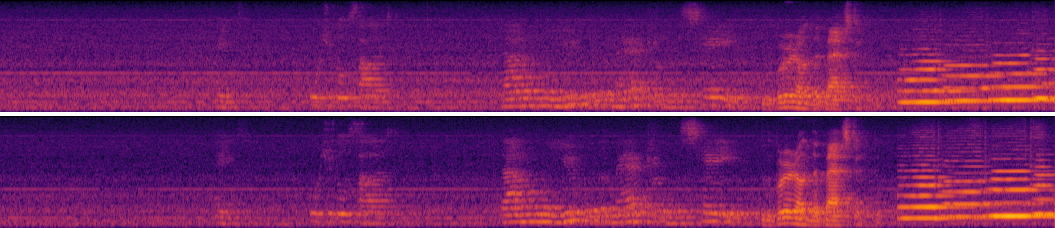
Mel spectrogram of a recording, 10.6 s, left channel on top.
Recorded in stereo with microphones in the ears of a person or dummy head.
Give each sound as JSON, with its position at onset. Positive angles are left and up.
{"t": 2.1, "sound": "a woman speaking", "side_deg": 20, "distance_m": 1.7}
{"t": 5.0, "sound": "a woman speaking", "side_deg": -60, "distance_m": 3.0}
{"t": 7.6, "sound": "a man speaking", "side_deg": -40, "distance_m": 0.8}
{"t": 9.0, "sound": "a flute", "side_deg": -75, "distance_m": 2.5}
